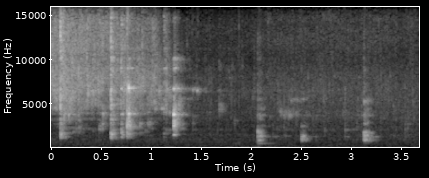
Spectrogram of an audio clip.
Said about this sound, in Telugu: ఆయిల్ కాగిందండి, ఆనియన్ వేస్తున్నానండి.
